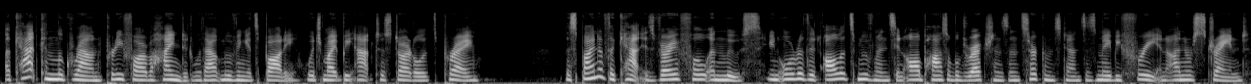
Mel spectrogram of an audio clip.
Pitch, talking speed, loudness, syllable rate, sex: 205 Hz, 230 wpm, -19 LUFS, 6.1 syllables/s, female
